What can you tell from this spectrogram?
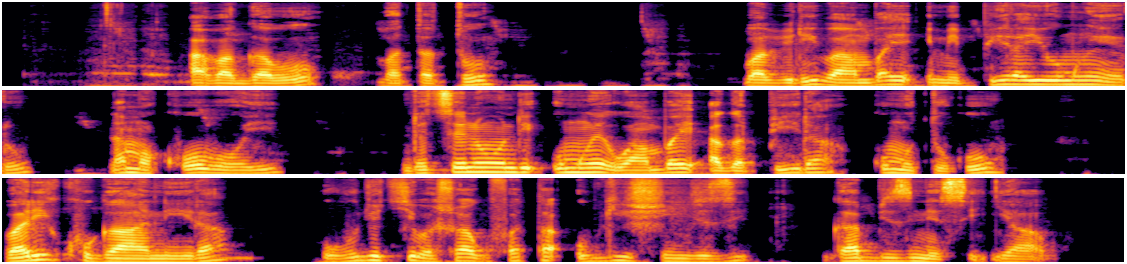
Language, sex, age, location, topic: Kinyarwanda, male, 18-24, Kigali, finance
